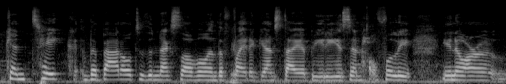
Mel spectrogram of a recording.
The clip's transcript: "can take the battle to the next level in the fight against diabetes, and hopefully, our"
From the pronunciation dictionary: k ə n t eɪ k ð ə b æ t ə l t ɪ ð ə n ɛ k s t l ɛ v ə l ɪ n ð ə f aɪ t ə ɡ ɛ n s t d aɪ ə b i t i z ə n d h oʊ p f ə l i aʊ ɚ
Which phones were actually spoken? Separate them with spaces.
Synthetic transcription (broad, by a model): k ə n t eɪ k ð ə b æ t l t ɪ ð ə n ɛ k s t l ɛ v l ɪ n ð ə f aɪ t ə ɡ ɛ n s d aɪ ə b i t i z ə n h oʊ p f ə n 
